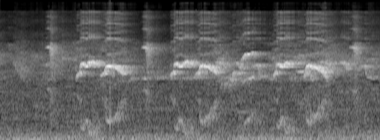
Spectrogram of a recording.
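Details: Oriental magpie-robin singing a rough fill-in song: loud, rapid run of high whistled and scratchy phrases, several sweeping notes repeated about once a second, with a low murmur beneath.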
